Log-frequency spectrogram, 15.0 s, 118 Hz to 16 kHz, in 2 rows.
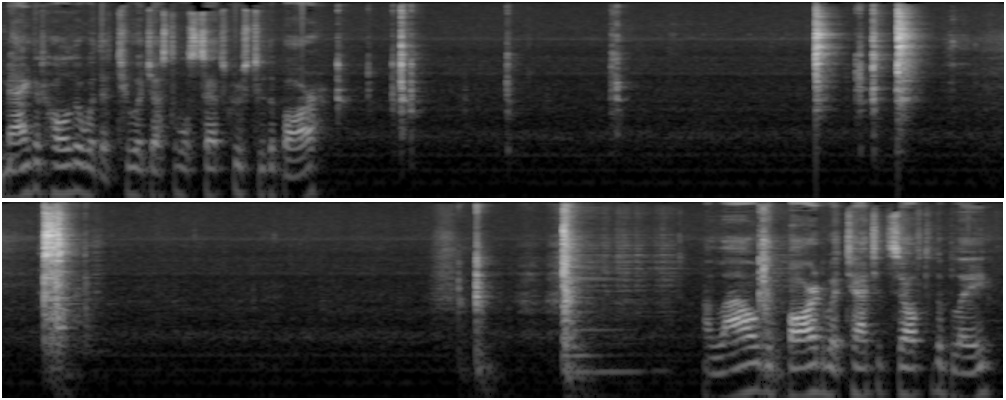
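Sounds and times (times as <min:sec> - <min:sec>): metal clinks and knocks: 0:11.7 - 0:12.6.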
